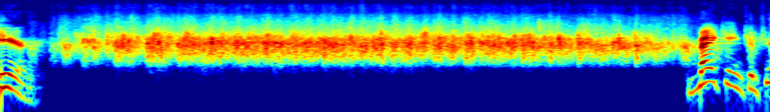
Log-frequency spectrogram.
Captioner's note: applause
